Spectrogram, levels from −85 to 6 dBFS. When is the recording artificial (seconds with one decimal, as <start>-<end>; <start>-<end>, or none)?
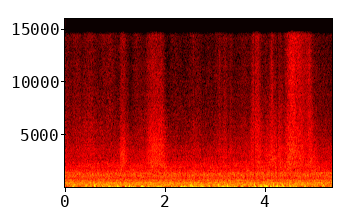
0.0-0.4; 1.1-1.8; 3.1-3.9; 4.7-5.4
